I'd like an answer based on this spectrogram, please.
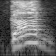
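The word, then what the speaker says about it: Geaux: us called grab and go but it's spelled like Louisiana go g-e-a-u-x and uh they have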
